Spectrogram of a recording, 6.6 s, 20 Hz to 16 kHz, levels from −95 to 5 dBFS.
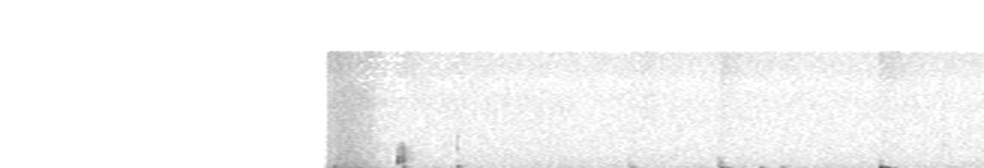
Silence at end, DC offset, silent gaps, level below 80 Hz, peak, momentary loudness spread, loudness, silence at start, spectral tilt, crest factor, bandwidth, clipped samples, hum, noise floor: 0.6 s; under 0.1%; none; -58 dBFS; -24 dBFS; 26 LU; -49 LUFS; 2.15 s; -5.5 dB/octave; 30 dB; 11.5 kHz; under 0.1%; none; -72 dBFS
